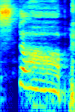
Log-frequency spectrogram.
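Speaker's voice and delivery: high, creaky, mock yelled cry.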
